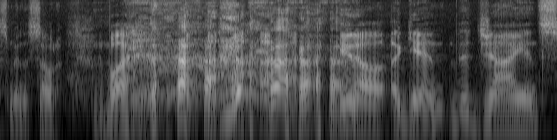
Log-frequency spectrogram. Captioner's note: laughing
